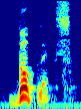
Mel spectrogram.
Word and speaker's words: duplex: Eles ensinam que quiçá quer dizer talvez, ensinam que a pronúncia correta é látex e ensinam que a pronúncia correta é duplex, triplex.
